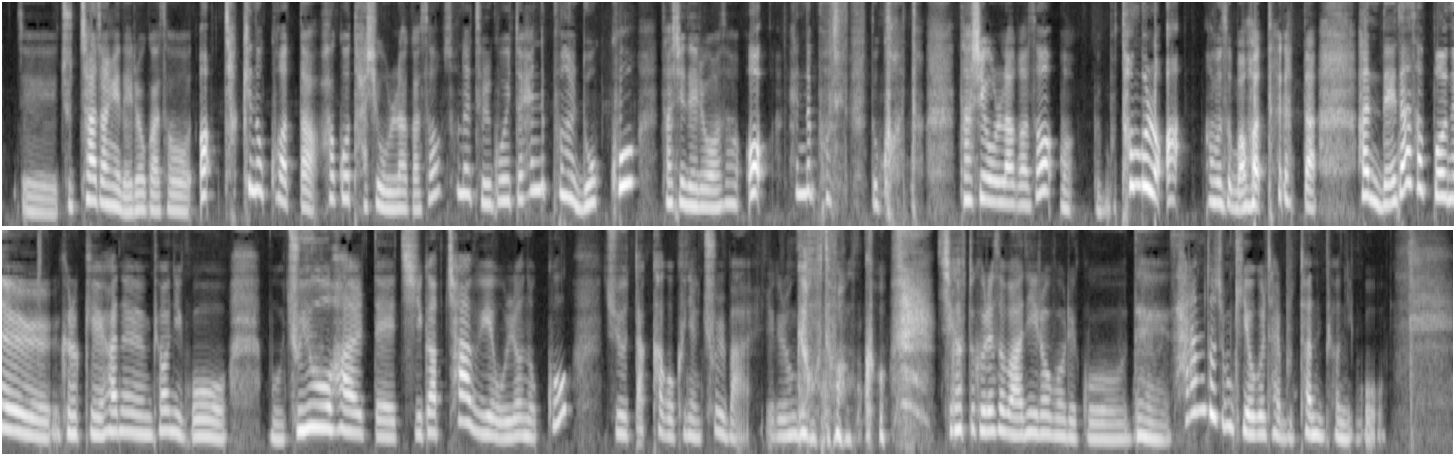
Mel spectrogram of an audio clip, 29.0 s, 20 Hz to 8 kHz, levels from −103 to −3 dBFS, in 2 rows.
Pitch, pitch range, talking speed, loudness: 220 Hz, 185-275 Hz, 295 characters per minute, -18 LUFS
